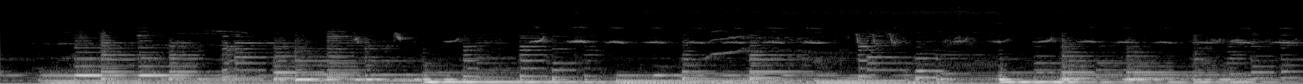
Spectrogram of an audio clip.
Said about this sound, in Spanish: cogieron las vacas y el canto de algunos pajaritos comenzaron a oírse.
